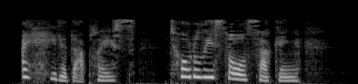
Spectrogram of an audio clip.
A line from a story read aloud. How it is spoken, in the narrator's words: she mutters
